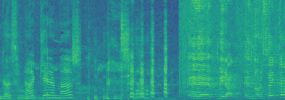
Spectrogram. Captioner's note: laughs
